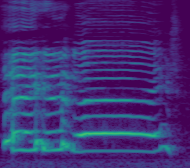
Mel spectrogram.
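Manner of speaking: slow, drawn-out, very loud, high call; mock Sloth yell at the gang; Sloth shout. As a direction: bellow it out like Sloth. Goonies quote shouted.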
